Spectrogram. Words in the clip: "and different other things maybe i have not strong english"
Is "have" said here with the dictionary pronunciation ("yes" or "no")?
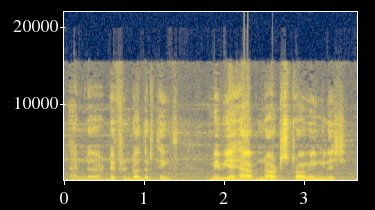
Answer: yes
